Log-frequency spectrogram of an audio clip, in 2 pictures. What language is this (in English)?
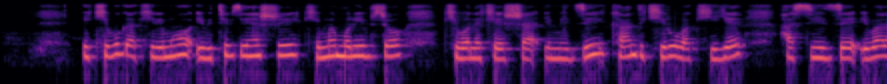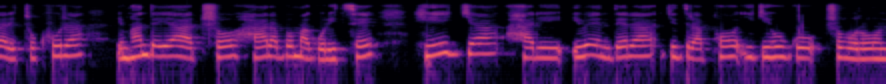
Rundi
